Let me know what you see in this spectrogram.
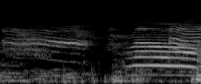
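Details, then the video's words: Sick cat with severe scabies, hungry, thirsty and unable to open its eyes, crying after coming to a house for help; two drawn-out, wavering meows, the second rising and louder, with low murmuring voices underneath. "KUCING INI MENANGIS DATANG KERUMAH KUCING UNTUK MINTA TOLONG"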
